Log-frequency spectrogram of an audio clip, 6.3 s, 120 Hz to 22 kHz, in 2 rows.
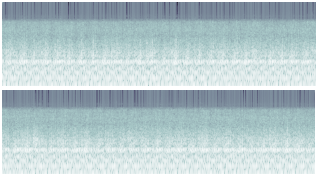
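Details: Car just fitted with CMS stage 2 blower cams, started up with a loud regular knock about a hundred beats a minute over a rough, heavy idle; cause unknown.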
